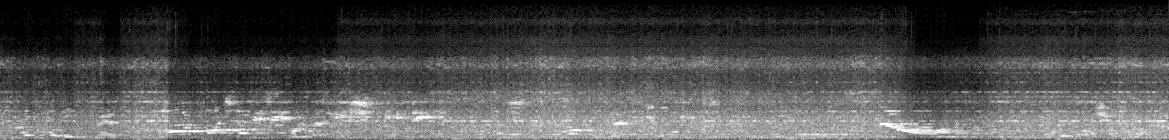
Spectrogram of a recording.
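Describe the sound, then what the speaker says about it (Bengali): A train bound for Mumbai moves along the rails past a platform, a steady loud rumble with wheel squeals and a rising whine near the end, while people talk over it. "আমার ট্রেনগুলো দেখে জাপানের মতো লাগে জাপানের ট্রেনগুলোর মতো"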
